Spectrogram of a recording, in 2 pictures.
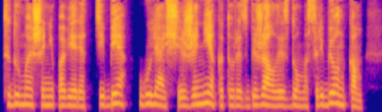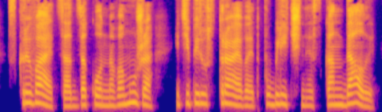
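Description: A woman's voice: fairly low pitch, steady tone, moderate pace, few pauses, darkish tone, no room sound, studio quality, close to an everyday voice. Woman voicing an icy, mocking husband. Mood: cold menace. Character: cold, contemptuous, domineering husband, adult man. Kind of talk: audiobook character reading.

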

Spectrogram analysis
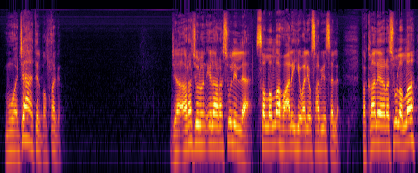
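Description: A male preacher with an Egyptian Arabic accent delivers a televised sermon in everyday colloquial speech. His voice sits at a middle pitch for a man and swings between loud, fervent exhortation and quiet, low asides. He has the crowd call their blessings back to him. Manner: leads the audience in call-and-response blessings.

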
